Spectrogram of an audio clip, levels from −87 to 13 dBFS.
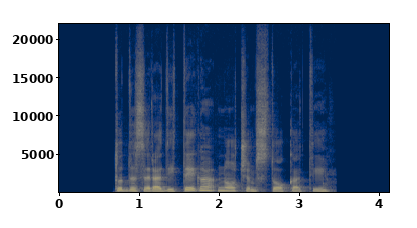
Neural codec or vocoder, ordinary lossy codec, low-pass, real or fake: none; none; none; real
